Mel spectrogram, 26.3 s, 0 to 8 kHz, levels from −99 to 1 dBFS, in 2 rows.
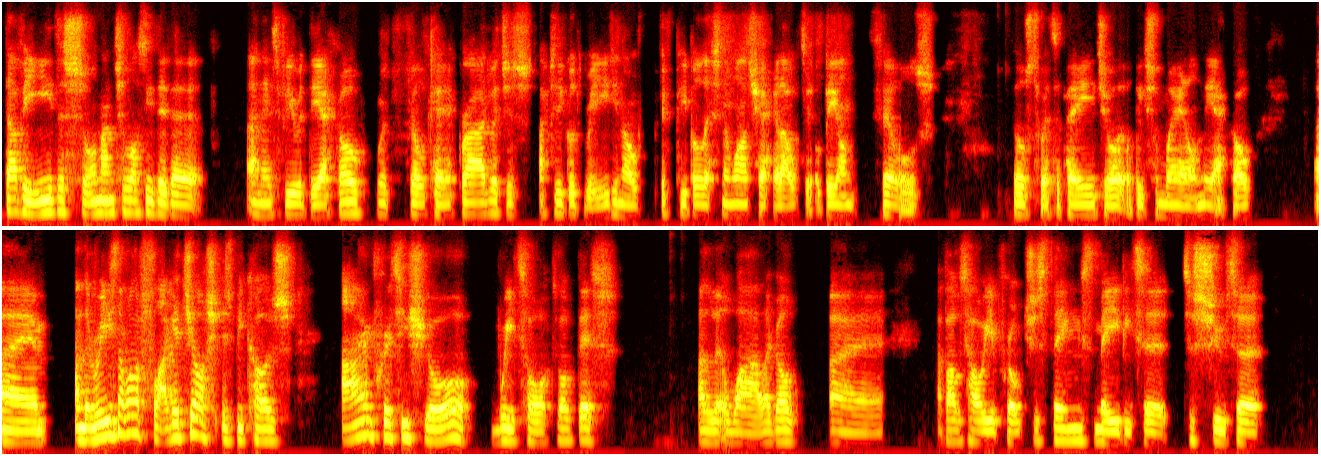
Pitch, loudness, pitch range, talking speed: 110 Hz, -19 LUFS, 100-120 Hz, 180 wpm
